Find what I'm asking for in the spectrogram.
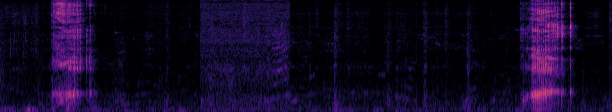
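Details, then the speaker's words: Two loud, brief burps a few seconds apart, with quiet room noise and faint talk between them, from a girl during kitchen cleaning; burping. "good job girl are you making the burp"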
